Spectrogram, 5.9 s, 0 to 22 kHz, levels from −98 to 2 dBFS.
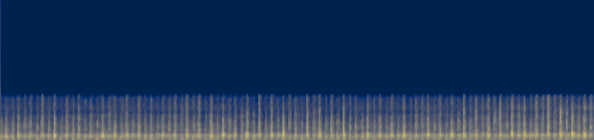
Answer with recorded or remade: remade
